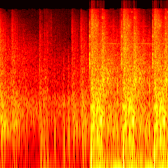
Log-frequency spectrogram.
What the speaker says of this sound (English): I think they're shooting us.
